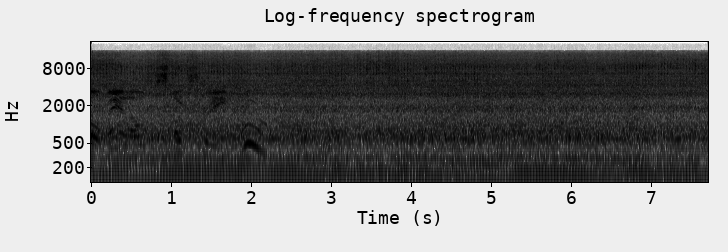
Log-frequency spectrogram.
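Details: Craftsman DLT 46" riding mower, 25hp Briggs & Stratton V-twin, first run after sorting messy wiring, some smoke burning off around valve covers; steady even low drone, no misses, knocks or hunting; normal running.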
